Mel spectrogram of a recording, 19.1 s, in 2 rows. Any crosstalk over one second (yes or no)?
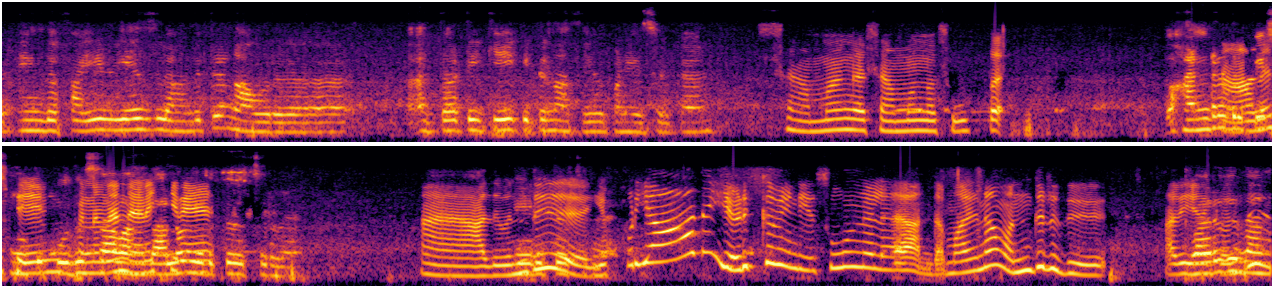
yes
